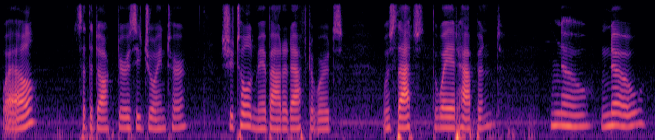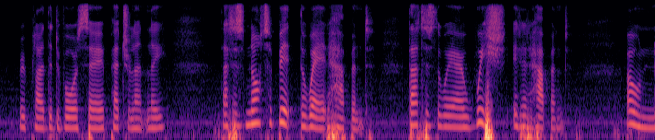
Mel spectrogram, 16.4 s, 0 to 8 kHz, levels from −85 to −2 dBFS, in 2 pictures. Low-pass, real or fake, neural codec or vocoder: 7.2 kHz; real; none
